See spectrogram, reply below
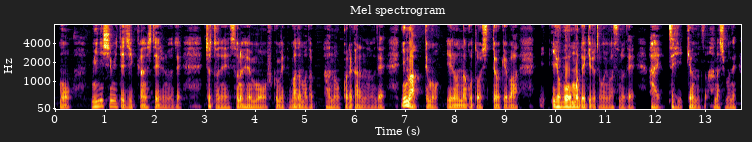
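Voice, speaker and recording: A man in his fifties with a rough, hoarse voice, chatting casually as host of a live stream and explaining things to his listeners. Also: a bass voice, fairly even intonation, brisk, mellow. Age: 50s. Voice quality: gravelly, rough voice from drinking the night before.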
